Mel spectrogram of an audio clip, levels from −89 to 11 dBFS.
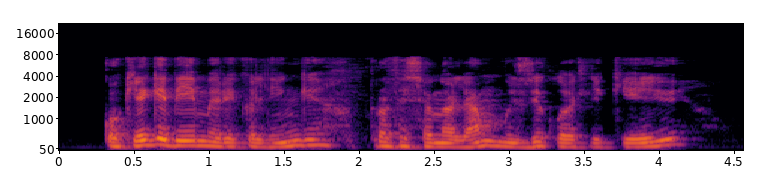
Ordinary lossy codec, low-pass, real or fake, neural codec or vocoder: MP3, 64 kbps; 7.2 kHz; real; none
